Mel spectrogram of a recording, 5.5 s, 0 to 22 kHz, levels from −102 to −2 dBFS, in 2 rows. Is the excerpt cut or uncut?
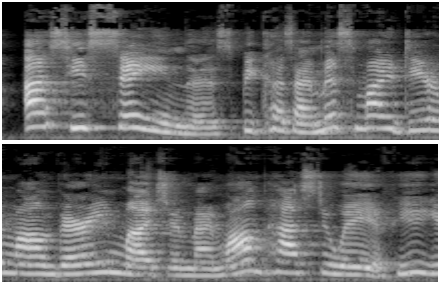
uncut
